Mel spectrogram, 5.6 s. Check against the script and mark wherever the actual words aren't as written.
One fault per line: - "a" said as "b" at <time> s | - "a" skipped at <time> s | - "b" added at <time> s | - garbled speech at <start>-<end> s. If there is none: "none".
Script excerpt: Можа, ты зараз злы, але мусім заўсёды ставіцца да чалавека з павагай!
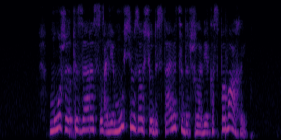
- "злы" skipped at 2.0 s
